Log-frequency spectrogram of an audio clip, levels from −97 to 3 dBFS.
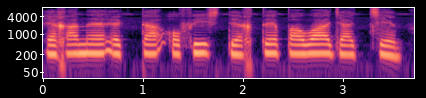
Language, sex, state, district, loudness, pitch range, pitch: Bengali, female, Assam, Hailakandi, -19 LUFS, 215-225 Hz, 220 Hz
